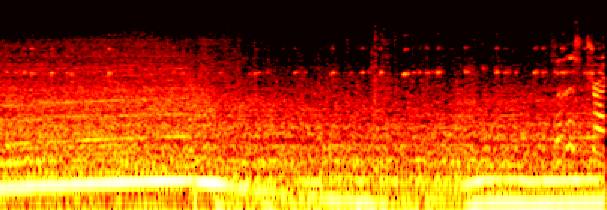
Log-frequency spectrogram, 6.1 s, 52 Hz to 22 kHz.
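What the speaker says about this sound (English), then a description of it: "I pulled the carburetor off and I rebuilt the carburetor, and as you can tell, it's running." Old Ford F100 truck with a freshly rebuilt carburetor running while driving, a loud, close low engine drone with rises and dips in pitch as it moves, plus some cabin rattle.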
